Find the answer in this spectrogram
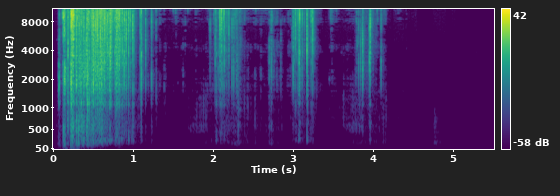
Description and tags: After the foot crushes the crackly thing, more pressure is applied (3 times) to achieve more crackles. This is actually a half egg-shell, but use your imagination What else might it be? See the pack description for general background.
bug, crack, crackle, crunch, crush, eggshell, egg-shells, grit, quash, smash, smush, squash, squeeze, squish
